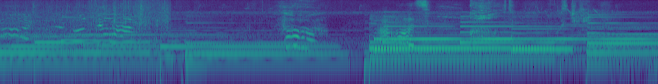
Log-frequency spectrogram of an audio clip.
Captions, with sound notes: Good boy! Well done! (shivering) Oh, that was cold. That was chilly.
